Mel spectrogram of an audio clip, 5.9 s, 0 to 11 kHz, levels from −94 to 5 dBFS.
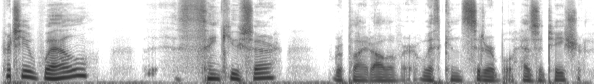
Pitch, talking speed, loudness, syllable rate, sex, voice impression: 125 Hz, 100 wpm, -23 LUFS, 4.8 syllables/s, male, masculine, middle-aged, slightly thick, sincere, slightly calm, slightly friendly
